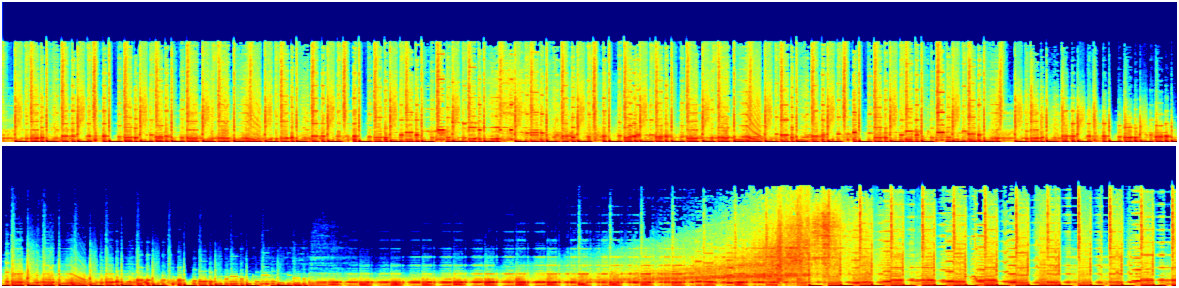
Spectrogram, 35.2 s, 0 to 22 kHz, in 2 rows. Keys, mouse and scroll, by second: 0.9 s, 4.4 middle click, 5.1 Tab, 6.6 2, 7.2 e, 9.8-11.3 middle drag, 11.3 Tab, 11.5 scroll up 1, 11.5 scroll down 1, 11.6-11.9 scroll up 1, 11.9-12.5 middle drag, 12.5 Tab, 13.5 3, 15.3 a, 16.7 alt+e, 21.8 Tab, 22.1-22.7 middle drag, 22.7 w, 23.8-24.4 scroll down 2, 24.4 right click, 24.8 KP_1, 26.5 s, 28.0-29.0 drag, 29.0 s, 30.9 g, 33.9 s.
